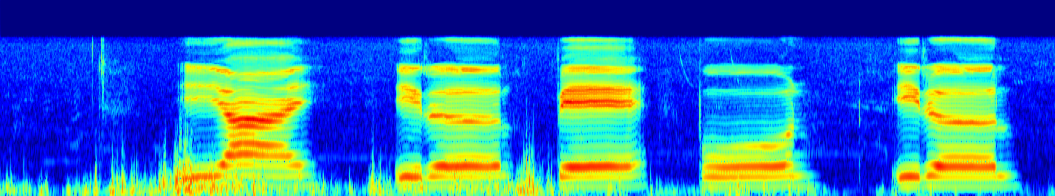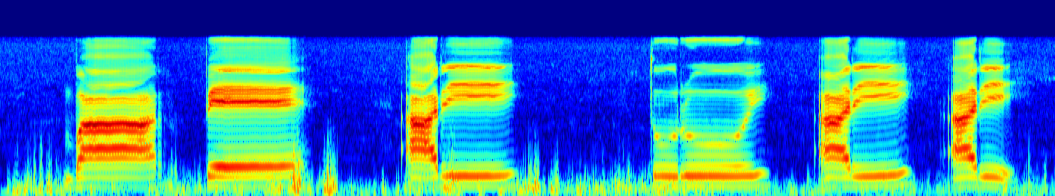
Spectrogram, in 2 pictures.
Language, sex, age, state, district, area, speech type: Santali, female, 45-60, West Bengal, Malda, rural, read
